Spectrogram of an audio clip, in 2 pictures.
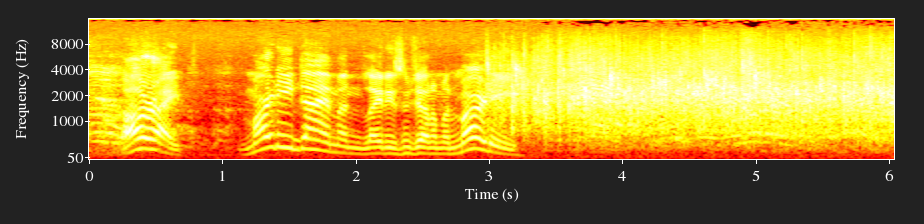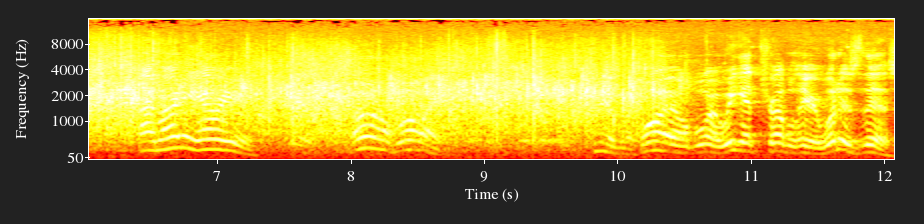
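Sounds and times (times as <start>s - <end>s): studio audience applauding: 2.9s - 10.8s.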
